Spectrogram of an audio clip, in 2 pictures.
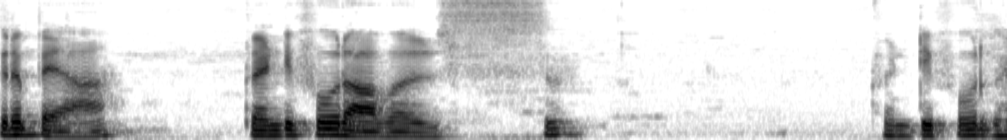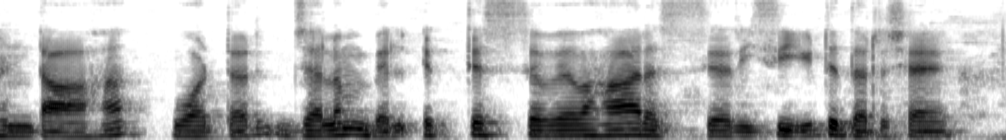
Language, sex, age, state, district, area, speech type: Sanskrit, male, 18-30, Bihar, Samastipur, rural, read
